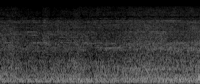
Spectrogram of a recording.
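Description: A steady mechanical rumble and hiss, as of a motor running, growing slightly louder near the end.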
